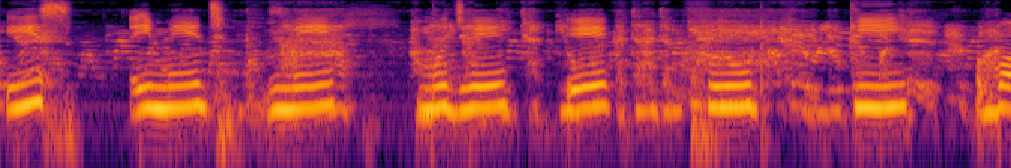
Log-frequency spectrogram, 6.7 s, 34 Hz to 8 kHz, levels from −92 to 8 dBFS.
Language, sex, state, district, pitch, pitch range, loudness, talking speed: Hindi, female, Madhya Pradesh, Dhar, 240 Hz, 230-250 Hz, -14 LUFS, 60 wpm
